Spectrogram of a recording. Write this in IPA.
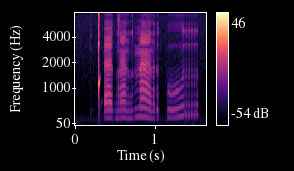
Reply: ǃʼ æ d æ̃ d m æ̃ r p u r

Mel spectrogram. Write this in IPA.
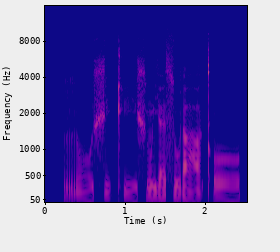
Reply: r oː˨ ʃ i˨ kʼ iː˨ ʃ ũ˦ j ɛ˦ s u˦ ɾ aː˨ kʼ oː˦

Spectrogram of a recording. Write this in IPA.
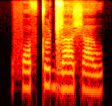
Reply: f ɔ θ t ɵ ɖ͡ʐ a ʃ a u̯

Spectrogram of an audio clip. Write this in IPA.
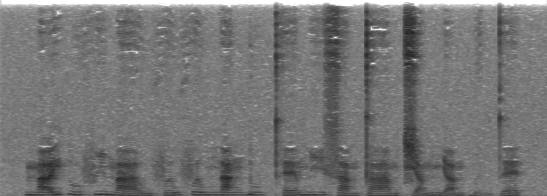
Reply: m a̰ː˧˥ j ɗ u˧ f i˧ m aː˧˩ w f ə˨˦ w f ə˧ w n a˧ ŋ ɗ u˧ t̪ʰ ɛ˨˦ m i˧ s a˧ m t̪ aː˧ m t͡ɕ a̰˧˥ m ɲ a̰˧˥ m ɓ ə̤˨˩ n t̪ ɛ˦˥ t̚

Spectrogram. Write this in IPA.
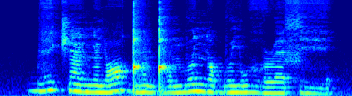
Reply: b ɛ̤ t͡ʃ æ̃ ɲ ə̃ j ɔ ɡ͡ǃ ɛ̃ ɡ͡ǃ ɤ m b ʊ ɲ ɔ b u j w ɔ̤ ɹ ɛ ɬ e̤

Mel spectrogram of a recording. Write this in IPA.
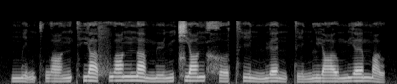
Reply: m ḭ˨˩ n t̪ʰ w ɑ˧˥ ŋ t̪ʰ j ä˥˩ f w ɑ˥ ŋ n̪ ä˥˩ m y˧˥ n t͡ɕ j ɑ˥ ŋ x ɤ˧˥ t̪ʰ i˥˧ n n̪ ɥ ɛ˥˩ n t̪ i˧˥ n l j ɑ˥ ʊ̯ m j ɛ˥ m ɑ˨ ʊ̯

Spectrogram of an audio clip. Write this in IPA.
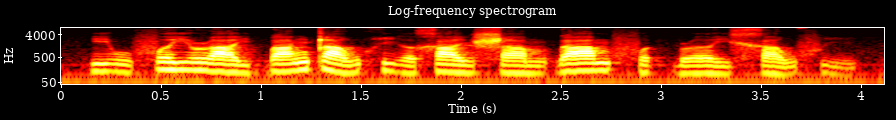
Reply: j u˨˩˨ f ə˧ j ɹ a˨˩ j ɓ a˧˥ ŋ ʈ a˨˩˦ w h i˨˩˨ ə̯ x a˨˩ j ʂ a˨˩ m ɗ a˧ m f ə˨˩ k̚ ɹ əː˨˩ j x a˨˩˦ w f i˨˩˨

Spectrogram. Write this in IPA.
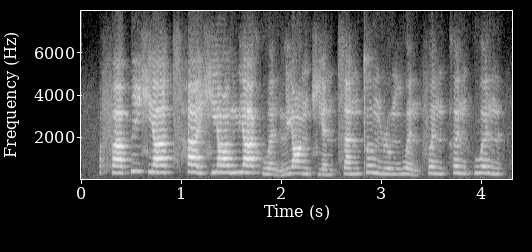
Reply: f ä˨˦ p i˦ ɕ j ä˦ t͡sʰ a˥˨ ɪ̯ ɕ j ɑ˦ ʊ̯ m j ä˦ x w ə̰˨˩ n l j ɑ˥˨ ŋ t͡ɕ j ɛ˩ n t͡s a˨˦ n t̪ ɤ˥˨ ŋ ɻ ʊ˨˦ ŋ w ə̰˨˩ n f ə˥˨ n k ə˥˨ n k w ə˥˨ n

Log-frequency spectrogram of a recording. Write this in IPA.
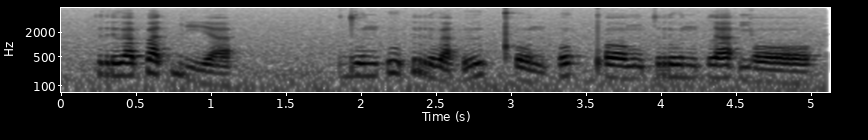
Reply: p r ɯ˦˥ a̯ p a˦˥ t̚ b i˨˩ a̯ | d u˦˥ n ʔ u˦˥ ʔ r u˨˩ a̯ ʔ ɯː˦˥ p̚ kʰ o˩˦ n ʔ o˥˩ k̚ pʰ ɔː˧ ŋ k r u˧ n p l a˥˩ ʔ j ɔː˧

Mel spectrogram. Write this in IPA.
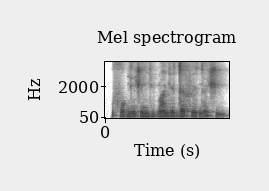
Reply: f o˦ ɡ ĩ˧ ʃ ĩ˧ j i˦ b ã˧ j e˧ d ɛ˦ f e˧ d ɛ̃˨ ʃ i˨

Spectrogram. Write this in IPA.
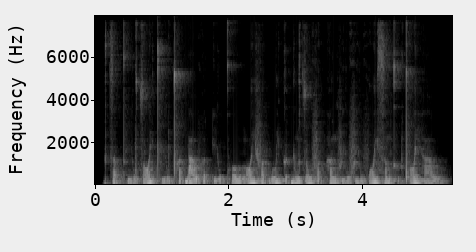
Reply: t͡s ɐ˨˥ p̚ t̪ʰ iː˨˧ w t͡s ɔː˨˩ j t̪ʰ iː˨ w t̪ʰ ɐ˧ k̚ j aː˨˥ w h ɵ˧ t̚ k iː˧ w kʰ o˧ w ŋ ɔː˨ j f ɐ˧ k̚ w uː˨ j k ɵ˨ t̚ j ʊ˨˧ ŋ t͡s o˨ w f ɐ˥ k̚ h ɐ˨˧ n f iː˨ w f iː˨˩ w f ɔː˨˧ j s ɐ˨˥ m kʰ ʊ˨ k̚ t̪ʰ ɔː˧ j h aː˨˩ w

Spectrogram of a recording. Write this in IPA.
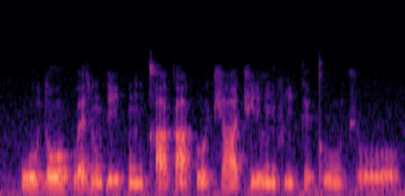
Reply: w u˦ d oː˦ kʷ ɛ˨ z ũ˨ ɗ i˦ h ũ˨ ŋ kʰ a˦ k a˦ k ʊ˦ t͡ʃ a˨˦ t͡ʃ i˦ l ĩ˦ f i˦ k ɪ˨ kʼ uː˦ t͡ʃ oː˨

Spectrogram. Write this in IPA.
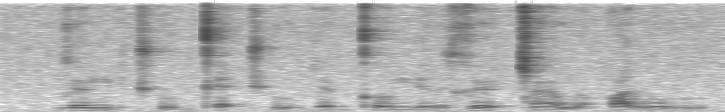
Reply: ɡ l ø mʲ o̰ t͡ʃʼ ṵ ɡ kʼ ɛ ʔ t͡ʃʼ ṵ b l ø ɡ kʼ o mʲ o r x ø ǀ œ̃ w ṵ qʷ œ r w ṵ

